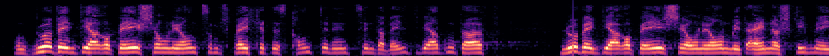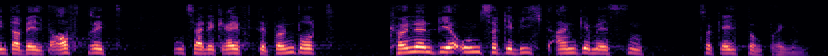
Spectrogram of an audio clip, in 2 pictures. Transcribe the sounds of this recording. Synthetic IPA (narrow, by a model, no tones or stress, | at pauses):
ʊntnuːɐvɛndiːœʏʁopɛːɪʃəunioːnt͡sʊmʃpʁɛçɐdɛskʰɔntinɛnt͡sɪndeːɐvɛltv̥eːɐdn̩daɐf | nuːɐvɛndiːœʏʁopɛːɪʃəunioːnmɪtaɪnɐʃtɪməɪ̃ndeːɐvɛltaʊftʁ̥ɪt | ʊntsaɪnəkʁ̥ɛftəb̥yndl̩t | kʰœnənviːɐʔʊnzɐɡəvɪçtanɡəmɛsn̩ | t͡suːɐɡ̥ɛltʊ̃ŋb̥ʁɪŋən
